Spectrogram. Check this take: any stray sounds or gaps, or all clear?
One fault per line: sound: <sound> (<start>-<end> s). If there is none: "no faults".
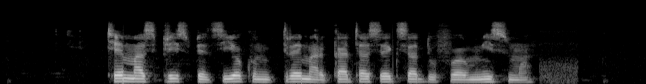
no faults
